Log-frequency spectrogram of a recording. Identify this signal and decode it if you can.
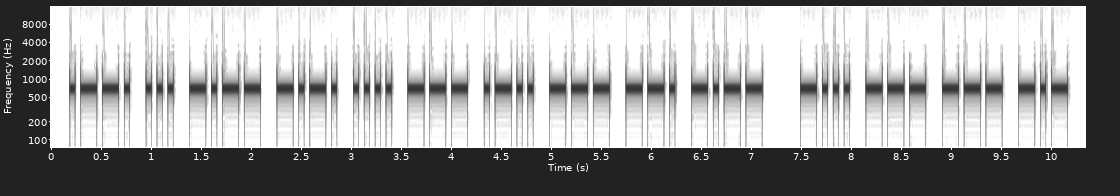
Morse code, heard as a keyed tone, about 22 wpm, 700 Hz. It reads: PSYCHOLOGY BOOK
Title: Sentences from Top 1400 Words 22wpm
